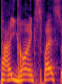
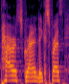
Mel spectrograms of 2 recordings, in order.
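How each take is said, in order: First: Paris Grand Express said the French way, silent s in Paris; French pronunciation. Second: Said in the usual way. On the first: Shown as a demonstration. Recalling a rail project's name, Paris Grand Express in French pronunciation.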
